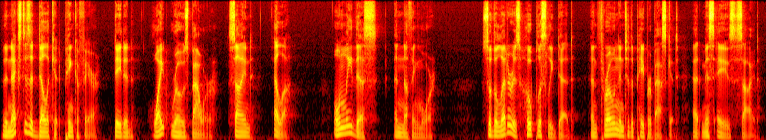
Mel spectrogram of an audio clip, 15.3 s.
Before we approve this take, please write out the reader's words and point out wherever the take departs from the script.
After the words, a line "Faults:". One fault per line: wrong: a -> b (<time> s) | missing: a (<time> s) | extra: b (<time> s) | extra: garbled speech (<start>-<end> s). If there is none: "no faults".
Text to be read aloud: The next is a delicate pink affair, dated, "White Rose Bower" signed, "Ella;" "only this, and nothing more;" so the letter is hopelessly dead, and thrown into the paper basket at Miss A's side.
The next is a delicate pink affair, dated, "White Rose Bower" signed, "Ella;" "only this, and nothing more;" so the letter is hopelessly dead, and thrown into the paper basket at Miss A's side.
Faults:
no faults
